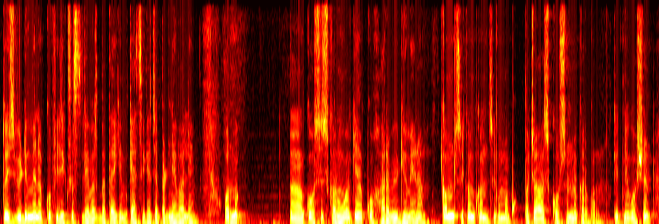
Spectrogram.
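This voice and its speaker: A man's voice: medium pitch, fast, dark tone. A man giving an informal exam-prep lecture, instructive, mixing in English terms and adding frequent check-in tags. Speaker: exam-prep physics teacher. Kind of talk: informal lecture going through a syllabus.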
